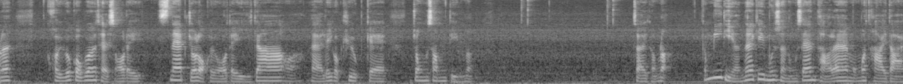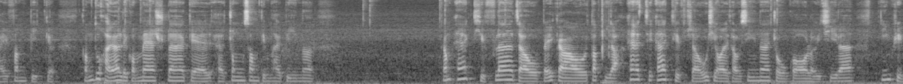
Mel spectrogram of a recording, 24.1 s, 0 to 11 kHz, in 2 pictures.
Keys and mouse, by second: 3.8 middle click, 7.0 click, 8.2-13.6 drag, 13.7 click, 16.9-18.3 drag, 20.2 g, 21.1 click, 21.9-22.3 middle drag, 22.4 click.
